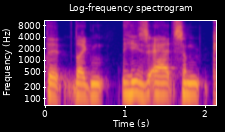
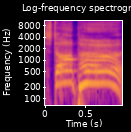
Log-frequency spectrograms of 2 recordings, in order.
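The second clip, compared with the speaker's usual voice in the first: put-on, high, pitched-up yell; 13 semitones higher than usual. Retelling a story where a man yells at the cops; retelling a yell. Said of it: "he's like yelling at the cops like".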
